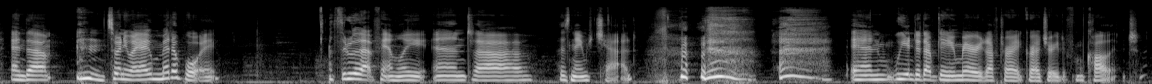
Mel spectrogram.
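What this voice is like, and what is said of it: Mild Spanish accent. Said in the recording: “I do have a little bit of an accent, but, you know, it's not so strong Spanish”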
